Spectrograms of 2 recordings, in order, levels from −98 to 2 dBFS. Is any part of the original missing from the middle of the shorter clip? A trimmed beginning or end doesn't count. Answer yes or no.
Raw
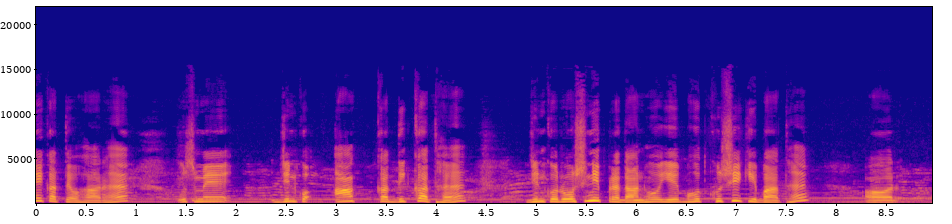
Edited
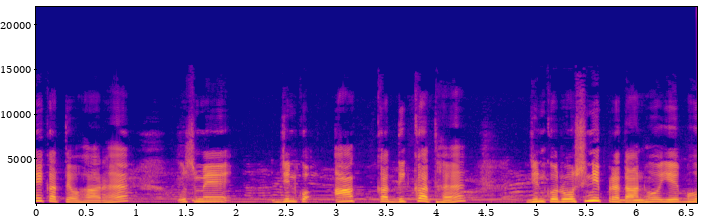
no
